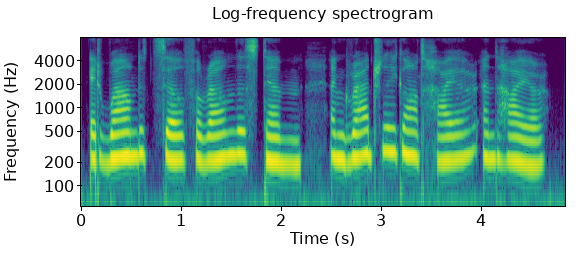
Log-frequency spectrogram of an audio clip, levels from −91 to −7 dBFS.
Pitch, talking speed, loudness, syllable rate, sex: 225 Hz, 150 wpm, -16 LUFS, 4.0 syllables/s, female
